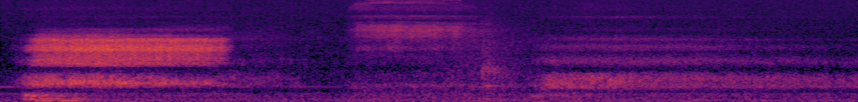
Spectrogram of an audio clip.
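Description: A man breathing audibly while holding a deep stretch: a long exhale of about two seconds, a short, higher in-breath about four seconds in, then a slower exhale that carries on to the end. The breaths are faint.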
